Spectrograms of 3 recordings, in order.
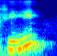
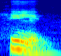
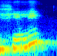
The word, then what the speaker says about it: Philipp: Ее спутник Филипп, и он из Австрии. Анна представляет его следующим образом. Она говорит, «Er ist Philipp». Не Филипп, а Филипп по-немецки.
